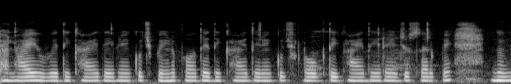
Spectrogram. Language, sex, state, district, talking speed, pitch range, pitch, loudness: Hindi, female, Punjab, Pathankot, 270 wpm, 175-180 Hz, 175 Hz, -15 LUFS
